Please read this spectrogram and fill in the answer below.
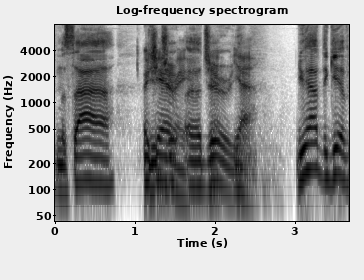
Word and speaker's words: Masai Ujiri: I always have problems pronouncing his name, but it's Masai Ujiri.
